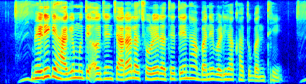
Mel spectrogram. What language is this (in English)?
Chhattisgarhi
